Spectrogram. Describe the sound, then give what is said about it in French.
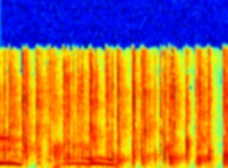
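A crowd applauds loudly with steady, dense clapping while voices shout cheers of bravo over it, energetic throughout, as a guest is announced by name. “humblement pourrais-je avoir, euh, j'ai toujours rêvé d'être une grande artiste, des applaudissements à l'évocation de mon nom.”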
